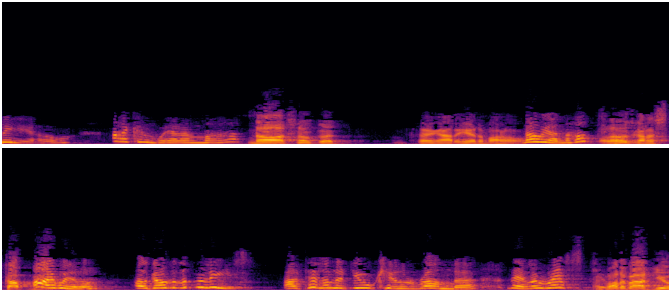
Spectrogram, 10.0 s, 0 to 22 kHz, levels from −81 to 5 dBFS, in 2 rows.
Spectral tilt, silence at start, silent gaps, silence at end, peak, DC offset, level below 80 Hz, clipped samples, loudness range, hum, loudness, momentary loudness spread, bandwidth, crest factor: -6.5 dB/octave; 0 s; none; 0 s; -2 dBFS; under 0.1%; -60 dBFS; under 0.1%; 4 LU; none; -19 LUFS; 10 LU; 7.2 kHz; 16 dB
